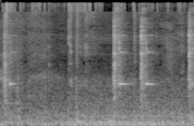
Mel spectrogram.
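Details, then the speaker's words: Lord of the Rings pinball machine in test mode, switch removed and cleaned: crisp clicks, each followed by a short high chime about every half second over a quiet hum; the switch now registers cleanly. "uh i removed this switch and cleaned it and hear that"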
